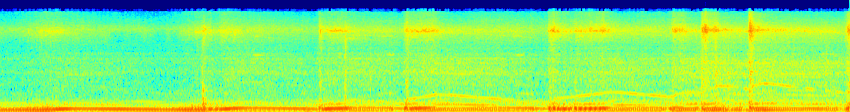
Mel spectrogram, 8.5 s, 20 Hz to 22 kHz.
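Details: Porsche 944 turbo (951), stock, revving: a thin whistle climbs and falls with each throttle blip; owner suspects something out of balance in the turbo, such as debris buildup or a broken fin, unconfirmed until it is taken apart.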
